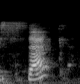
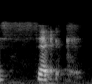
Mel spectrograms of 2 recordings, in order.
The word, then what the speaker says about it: sick: right because sometimes if you open your mouth um too much it sounds like at so um you want to be careful not to say sec but to say sick okay they're really close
